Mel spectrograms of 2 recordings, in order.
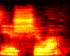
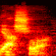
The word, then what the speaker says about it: Yeshua: So for any potentially Jews that are listening, the pronunciation in Hebrew and Aramaic is Yeshua, but he says that Yeshua is fine as well,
